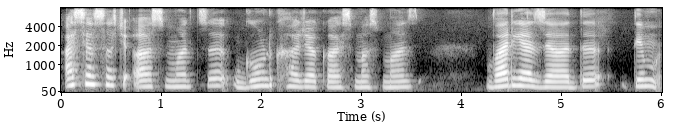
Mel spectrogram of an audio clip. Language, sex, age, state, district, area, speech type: Kashmiri, female, 18-30, Jammu and Kashmir, Baramulla, rural, spontaneous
